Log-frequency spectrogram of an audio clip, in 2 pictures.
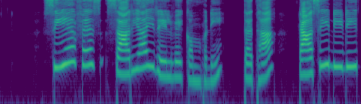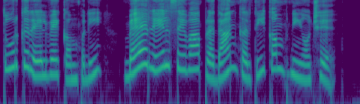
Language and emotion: Gujarati, neutral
